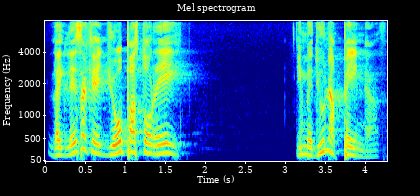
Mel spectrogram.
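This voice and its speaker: A middle-aged male pastor preaching a sermon, telling personal stories with humor and lively delivery. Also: high voice, measured pace. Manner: animated storytelling with humor.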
